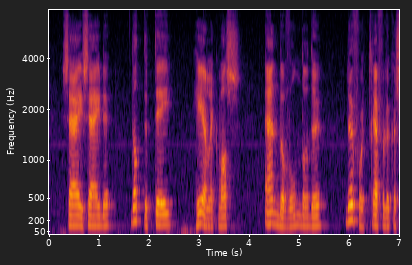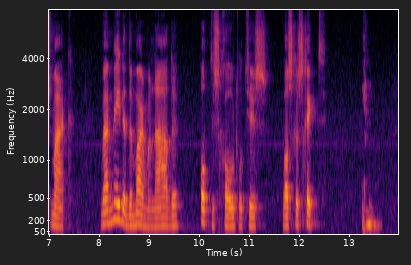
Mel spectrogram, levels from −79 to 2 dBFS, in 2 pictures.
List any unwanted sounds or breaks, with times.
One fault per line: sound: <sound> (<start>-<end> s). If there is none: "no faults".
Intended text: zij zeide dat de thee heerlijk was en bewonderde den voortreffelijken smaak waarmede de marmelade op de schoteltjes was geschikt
sound: throat clearing (13.2-13.7 s)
